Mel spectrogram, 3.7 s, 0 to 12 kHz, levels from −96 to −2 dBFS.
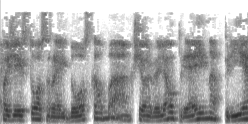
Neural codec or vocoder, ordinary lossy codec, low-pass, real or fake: vocoder, 48 kHz, 128 mel bands, Vocos; MP3, 32 kbps; 10.8 kHz; fake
